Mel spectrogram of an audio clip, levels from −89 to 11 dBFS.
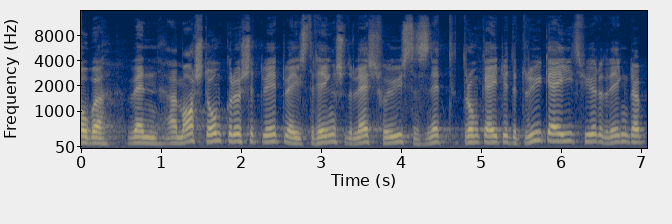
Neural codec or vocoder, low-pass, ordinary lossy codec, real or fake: none; 14.4 kHz; none; real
